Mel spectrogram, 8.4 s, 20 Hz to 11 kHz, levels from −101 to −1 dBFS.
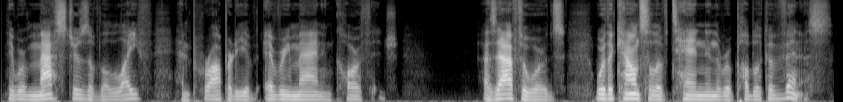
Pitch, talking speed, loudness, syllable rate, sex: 130 Hz, 180 wpm, -24 LUFS, 6.1 syllables/s, male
